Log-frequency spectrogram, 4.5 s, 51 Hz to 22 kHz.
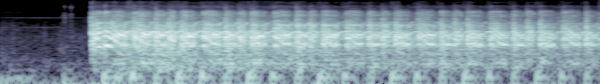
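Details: Yamaha R1 race-bike rebuild, fresh engine with no fuel tank, in neutral: steady starter cranking at close to three pulses a second that never catches, spinning it over to build oil pressure.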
